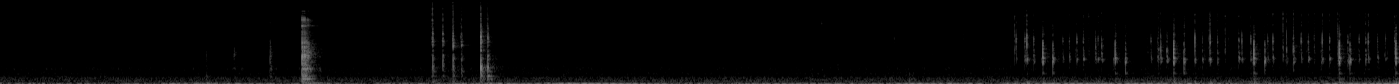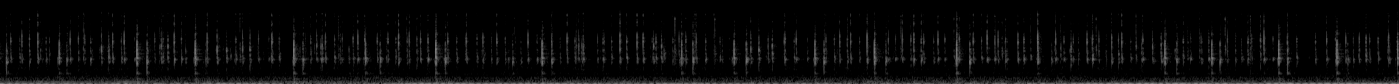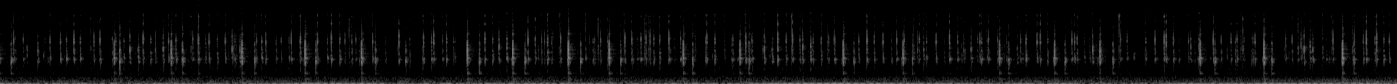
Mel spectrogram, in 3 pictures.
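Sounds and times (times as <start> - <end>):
mechanical keyboard typing: 4.3 - 5.0, 10.1 - 41.9.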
